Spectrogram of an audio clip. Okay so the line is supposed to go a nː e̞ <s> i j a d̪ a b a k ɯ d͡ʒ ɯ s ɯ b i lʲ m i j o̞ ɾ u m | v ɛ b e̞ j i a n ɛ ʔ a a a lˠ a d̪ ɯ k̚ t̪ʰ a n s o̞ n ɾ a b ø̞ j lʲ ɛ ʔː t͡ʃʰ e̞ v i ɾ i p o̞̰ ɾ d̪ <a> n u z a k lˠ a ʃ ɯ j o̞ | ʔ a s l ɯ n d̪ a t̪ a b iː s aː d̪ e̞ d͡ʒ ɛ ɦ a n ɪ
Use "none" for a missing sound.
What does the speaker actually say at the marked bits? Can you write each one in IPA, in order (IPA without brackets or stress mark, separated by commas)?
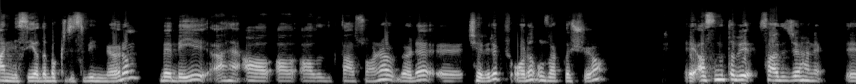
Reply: s, a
